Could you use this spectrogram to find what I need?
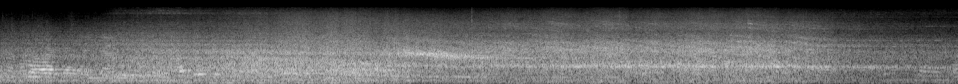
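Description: A train rushes past at speed with a loud roar, then fades.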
